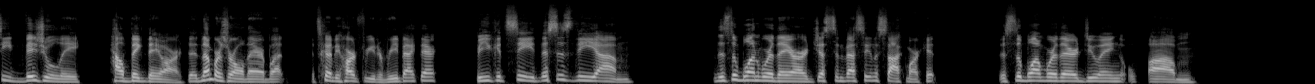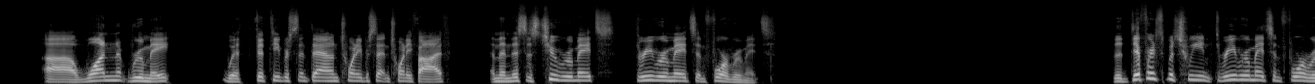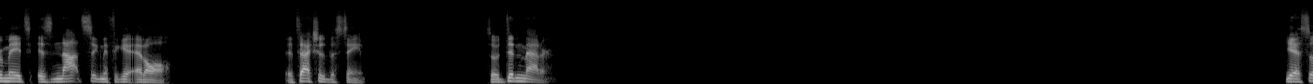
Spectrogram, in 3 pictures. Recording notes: This was a live class recorded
